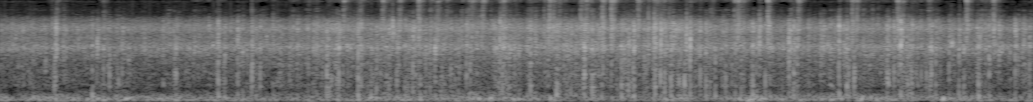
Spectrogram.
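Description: Heavy rain pattering on a tent, heard from inside: a dense, irregular spatter of small taps over a steady hiss.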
